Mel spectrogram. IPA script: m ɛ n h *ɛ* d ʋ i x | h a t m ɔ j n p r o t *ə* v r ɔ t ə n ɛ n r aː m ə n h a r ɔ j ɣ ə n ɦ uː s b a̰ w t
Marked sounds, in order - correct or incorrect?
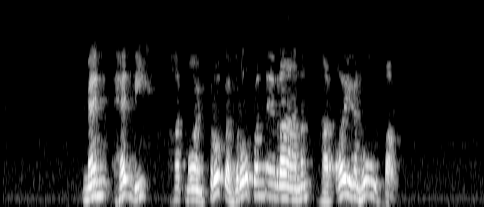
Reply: correct, correct

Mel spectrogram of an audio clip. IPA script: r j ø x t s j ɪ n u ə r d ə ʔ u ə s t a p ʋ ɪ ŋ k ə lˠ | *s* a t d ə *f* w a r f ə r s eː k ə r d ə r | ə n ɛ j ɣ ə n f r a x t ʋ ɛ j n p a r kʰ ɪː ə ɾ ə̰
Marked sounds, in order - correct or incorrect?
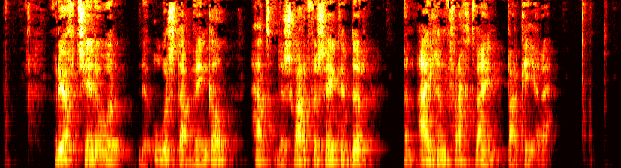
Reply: incorrect, incorrect

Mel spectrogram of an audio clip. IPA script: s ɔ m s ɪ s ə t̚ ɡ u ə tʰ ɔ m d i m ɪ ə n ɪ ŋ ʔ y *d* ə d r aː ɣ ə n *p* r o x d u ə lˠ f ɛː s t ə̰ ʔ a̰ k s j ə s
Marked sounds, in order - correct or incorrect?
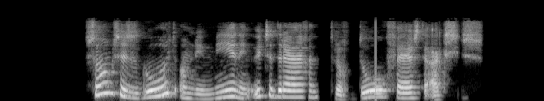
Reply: incorrect, incorrect

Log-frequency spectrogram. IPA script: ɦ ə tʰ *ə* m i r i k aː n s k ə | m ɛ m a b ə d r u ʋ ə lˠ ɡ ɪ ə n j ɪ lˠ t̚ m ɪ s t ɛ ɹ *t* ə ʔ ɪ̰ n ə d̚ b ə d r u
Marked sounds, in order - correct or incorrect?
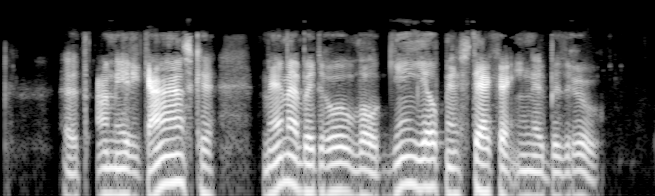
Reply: incorrect, incorrect

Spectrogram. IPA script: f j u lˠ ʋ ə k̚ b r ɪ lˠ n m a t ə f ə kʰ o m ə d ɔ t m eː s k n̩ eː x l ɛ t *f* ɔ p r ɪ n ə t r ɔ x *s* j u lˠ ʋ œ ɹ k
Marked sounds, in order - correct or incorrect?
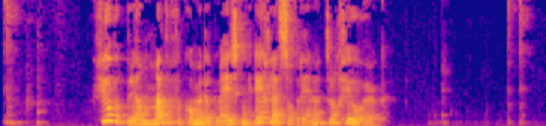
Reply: incorrect, incorrect

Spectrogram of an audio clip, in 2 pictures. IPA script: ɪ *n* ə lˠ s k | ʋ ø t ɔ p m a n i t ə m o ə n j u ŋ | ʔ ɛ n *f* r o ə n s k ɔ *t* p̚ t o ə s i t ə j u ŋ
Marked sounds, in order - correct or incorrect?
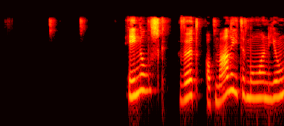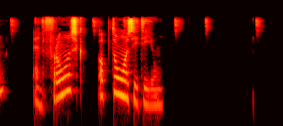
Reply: incorrect, correct, incorrect

